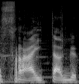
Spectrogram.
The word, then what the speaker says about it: Freitag: La dea dell'amore per i germani era Freia, e quindi Freitag o Freitag, come si pronuncia correttamente.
